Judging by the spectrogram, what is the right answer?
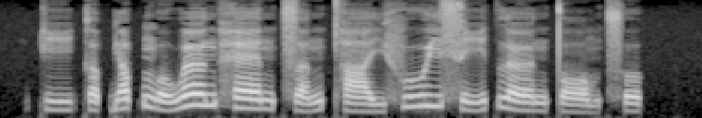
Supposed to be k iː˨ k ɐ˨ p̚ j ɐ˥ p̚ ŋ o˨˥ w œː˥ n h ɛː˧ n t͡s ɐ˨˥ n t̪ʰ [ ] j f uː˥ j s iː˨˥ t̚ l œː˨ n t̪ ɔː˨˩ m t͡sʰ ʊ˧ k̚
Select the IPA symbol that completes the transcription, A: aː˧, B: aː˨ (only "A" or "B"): B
